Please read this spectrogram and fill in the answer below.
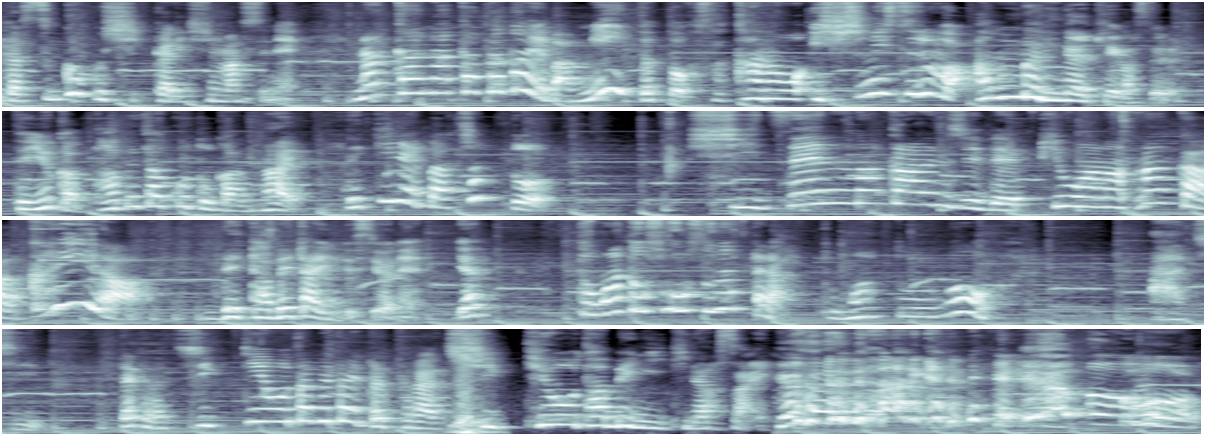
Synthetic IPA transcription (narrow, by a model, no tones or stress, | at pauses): ɡasɨɡo̞kɯ̟ɕi̥kːaɾʲiɕimasɨne̞̰ | nakanakat̪at̪o̞e̞bamʲiːt̪o̞t̪o̞sakanao̞ʔiɕːo̞ɲ̟isɨɾɯ̟βaʔãmːaɾʲinaikeɡasɨɾɯ̟̰t̪ːe̞jɯ̟kat̪abe̞t̪ako̞t̪o̞ɡanaid̪e̞kʲiɾe̞bat͡ɕo̞t̪ːo̞ | ɕizẽ̞nːakãɲd͡ʑid̪e̞pʲjoananãŋkakɯ̟ɾʲiad̪e̞t̪abe̞t̪aĩnd̪e̞sɨjo̞̰ne̞̰ja | t̪o̞mat̪o̞so̞ːsɨd̪at̪ːaɾa̰t̪o̞mat̪o̞no̞ | aʑid̪̥akaɾad͡ʑikʲːẽɰ̃o̞t̪abe̞t̪ait̪at̪ːaɾaɕikʲːẽɰ̃o̞t̪abe̞ɲ̟iːkʲinasa̰ḭ | oːo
